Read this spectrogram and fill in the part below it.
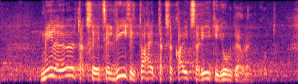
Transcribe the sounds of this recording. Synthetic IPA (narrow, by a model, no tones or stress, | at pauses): me̞jle̞øːlt̪ɑkseːt̪selviːsilt̪ɑɦe̞t̪ːˑɑksekɑjt̪sɑɾiːɡ̥ijulkeɾekːˑult̪ˑ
